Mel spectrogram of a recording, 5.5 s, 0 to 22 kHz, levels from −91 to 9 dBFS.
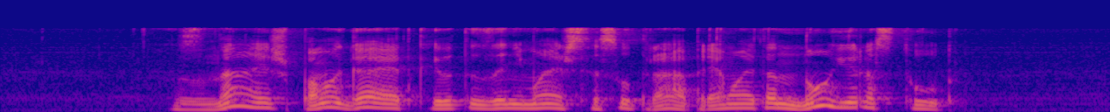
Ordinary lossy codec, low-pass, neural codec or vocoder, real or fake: none; none; none; real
